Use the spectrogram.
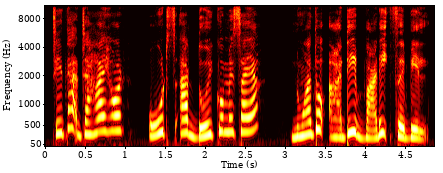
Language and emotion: Santali, disgusted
